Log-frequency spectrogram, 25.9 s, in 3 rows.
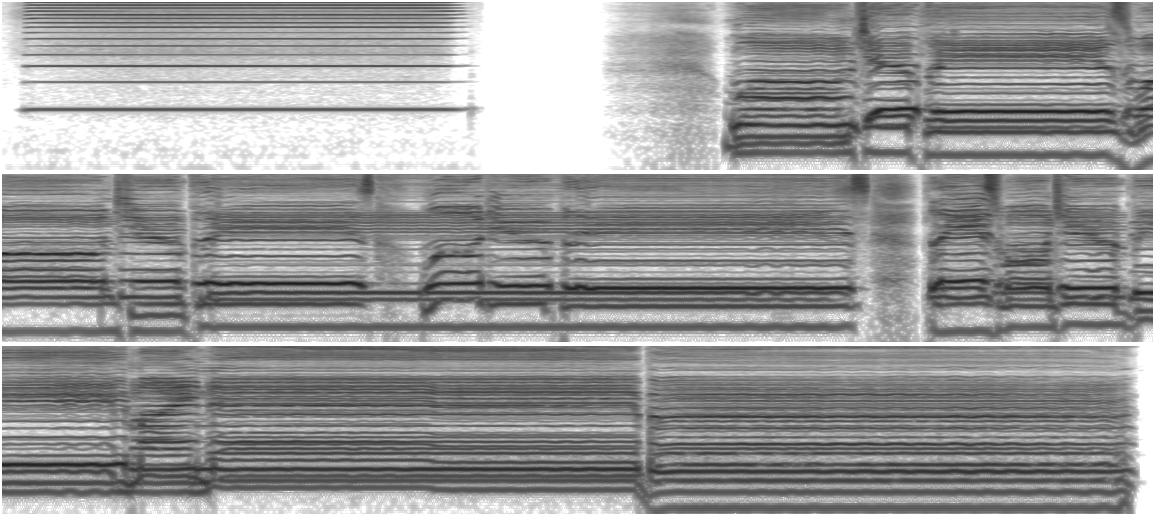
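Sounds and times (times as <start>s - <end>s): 
barbershop tenor singing: 5.3s - 25.8s.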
